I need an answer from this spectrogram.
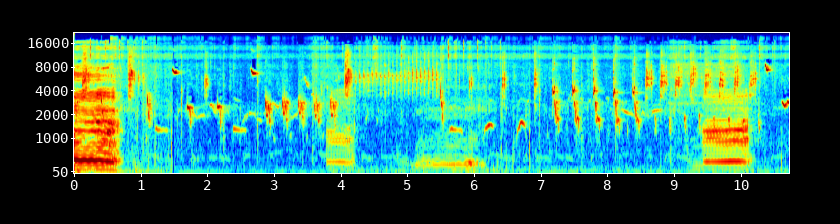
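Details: Cows in a barn with a cowherd among them: a loud moo opens, shorter lows follow at four and six seconds, a final moo near ten seconds, many sharp bird chirps in between.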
